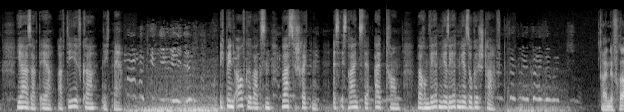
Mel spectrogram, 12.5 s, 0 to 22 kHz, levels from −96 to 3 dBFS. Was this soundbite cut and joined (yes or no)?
yes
